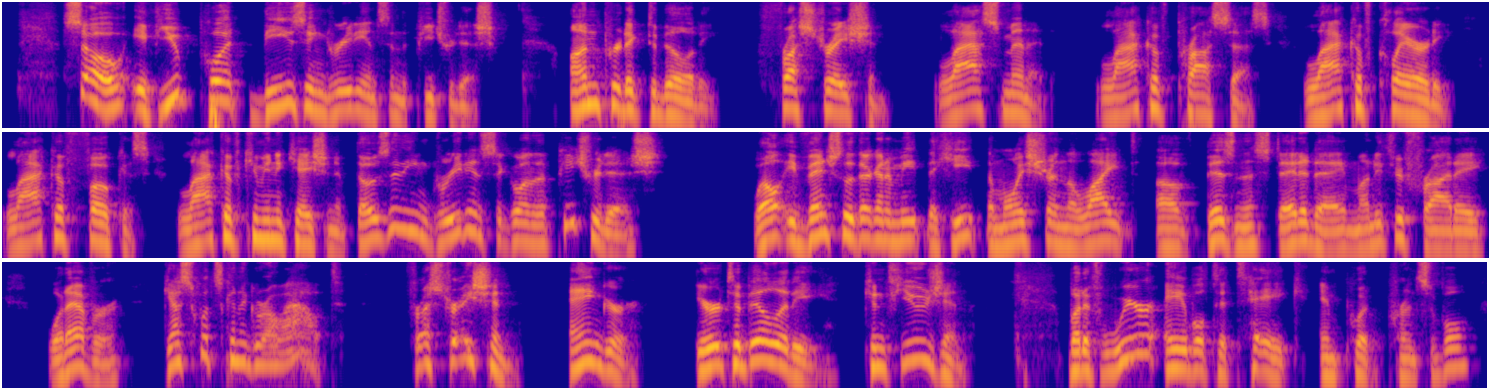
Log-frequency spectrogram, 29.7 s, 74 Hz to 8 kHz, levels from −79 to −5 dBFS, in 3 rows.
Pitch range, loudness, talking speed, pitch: 120-170 Hz, -23 LUFS, 155 wpm, 145 Hz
